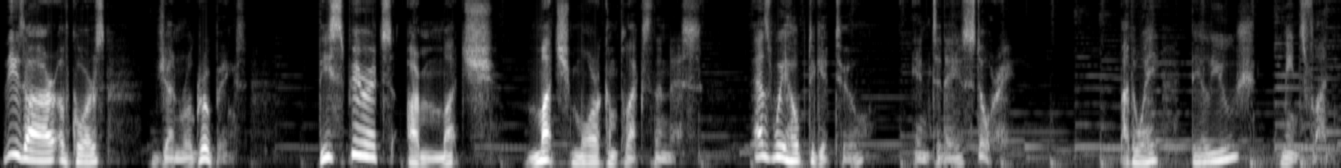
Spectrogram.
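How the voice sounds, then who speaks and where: A man's voice: medium pitch, sing-song, slow pace, husky, soft background music. A man telling a myth in a playful, wry way, with casual asides to the listeners. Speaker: storyteller. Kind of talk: casual storytelling narration of myths.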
